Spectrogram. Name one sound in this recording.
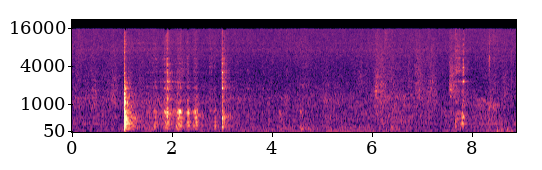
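A china plate clinks against a wooden shelf.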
